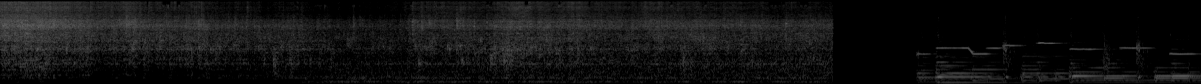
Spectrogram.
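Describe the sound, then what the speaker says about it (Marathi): Washed bitter gourd pieces drop into hot oil in a kadhai and fry with a steady, loud hiss that fills most of the stretch, then a brief silence and a burst of music. "तेल आपलं छान तापलेलं आहे, त्यामध्ये आता जी धुवून घेतलेली कारली आहे ती टाकून देते"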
